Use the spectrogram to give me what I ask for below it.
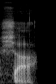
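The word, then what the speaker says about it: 剎: known as putting brakes on, that would be pronounced sha.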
